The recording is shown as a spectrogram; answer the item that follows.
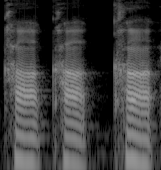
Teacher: You might feel, actually, the back of your tongue, almost, it might feel like, the back of your tongue pressing up, ka, ka, ka, just at the beginning of that sound, ka, ka, ka, ka, ka, ka, ka, ka.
